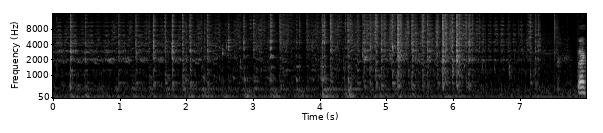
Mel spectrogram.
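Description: Wire whisk beating pancake batter in a ceramic mixing bowl: a fast, steady run of scraping, clicking strokes as the wires hit the bowl, while flour is added, stopping shortly before the end.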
